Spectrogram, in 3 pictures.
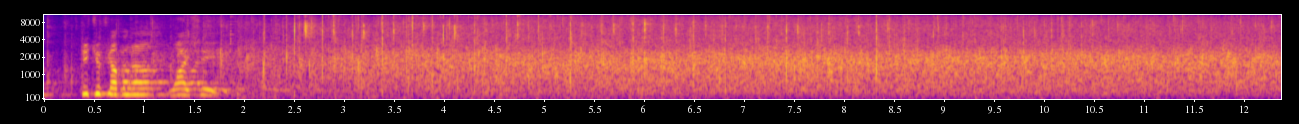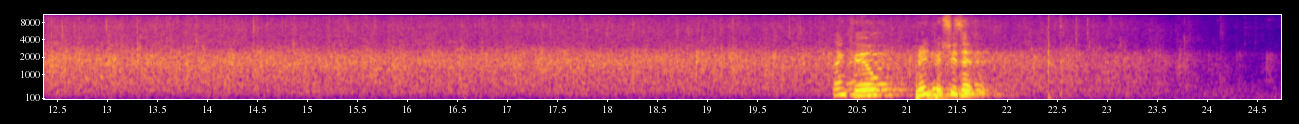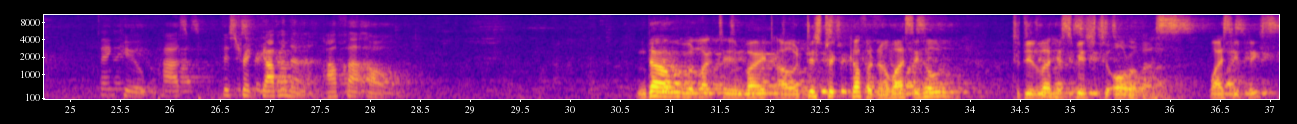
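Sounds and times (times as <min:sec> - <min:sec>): large audience applauding: 0:00.0 - 0:24.8.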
